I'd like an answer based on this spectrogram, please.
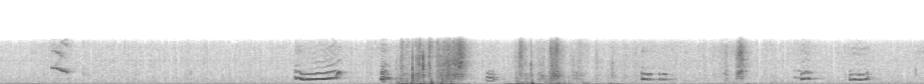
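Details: New puppy crying: thin, high whimpers with short bent, wavering cries repeated every second or two, between soft rustling and thumping handling noises.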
